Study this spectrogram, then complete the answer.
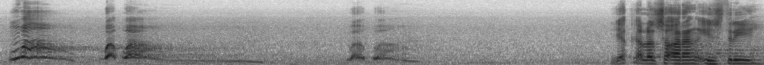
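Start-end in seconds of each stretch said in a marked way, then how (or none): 0.1-3.9 high, fading cries of bapak; mourning wife calling her husband; wailing widow. Acted. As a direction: sob his name out, dying away. Widow keening over dead husband.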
